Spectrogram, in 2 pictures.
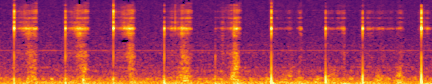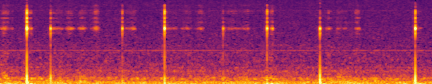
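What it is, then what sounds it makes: Glass jam jar. A single long fingernail taps on the glass body and the label of a full cranberry jam jar held on its side. It makes a quiet series of sharp, bright clicks with a short glassy ping that dies away almost instantly. Softer scratchy brushing sounds fill the gaps between the taps.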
